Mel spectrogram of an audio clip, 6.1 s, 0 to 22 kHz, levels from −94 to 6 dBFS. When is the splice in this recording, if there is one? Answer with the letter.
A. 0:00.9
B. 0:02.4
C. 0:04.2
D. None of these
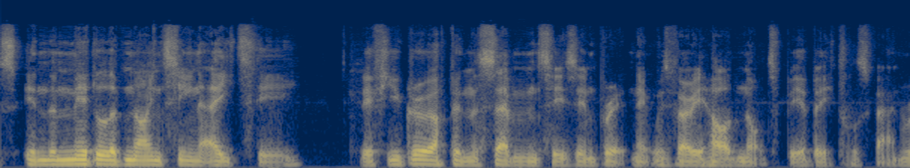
B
